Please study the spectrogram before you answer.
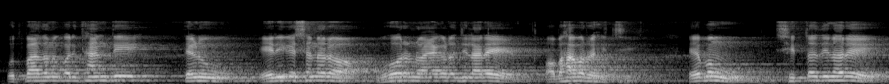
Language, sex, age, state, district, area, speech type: Odia, male, 45-60, Odisha, Nayagarh, rural, spontaneous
